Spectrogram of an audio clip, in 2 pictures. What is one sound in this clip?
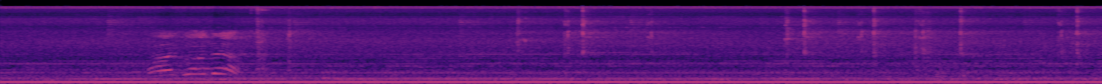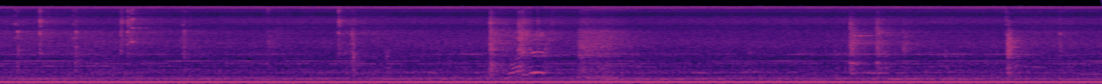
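An overhead crane motor hums steadily as it lifts a heavy load.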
